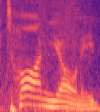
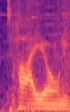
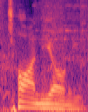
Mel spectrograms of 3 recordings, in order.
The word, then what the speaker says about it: Tognoni: So it's Tognoni, but he has been ubiquitously referred to as Chris Taioni for so long that he's okay if people don't go with the correct Italian pronunciation, but it is Chris Tognoni, and Buffer and I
